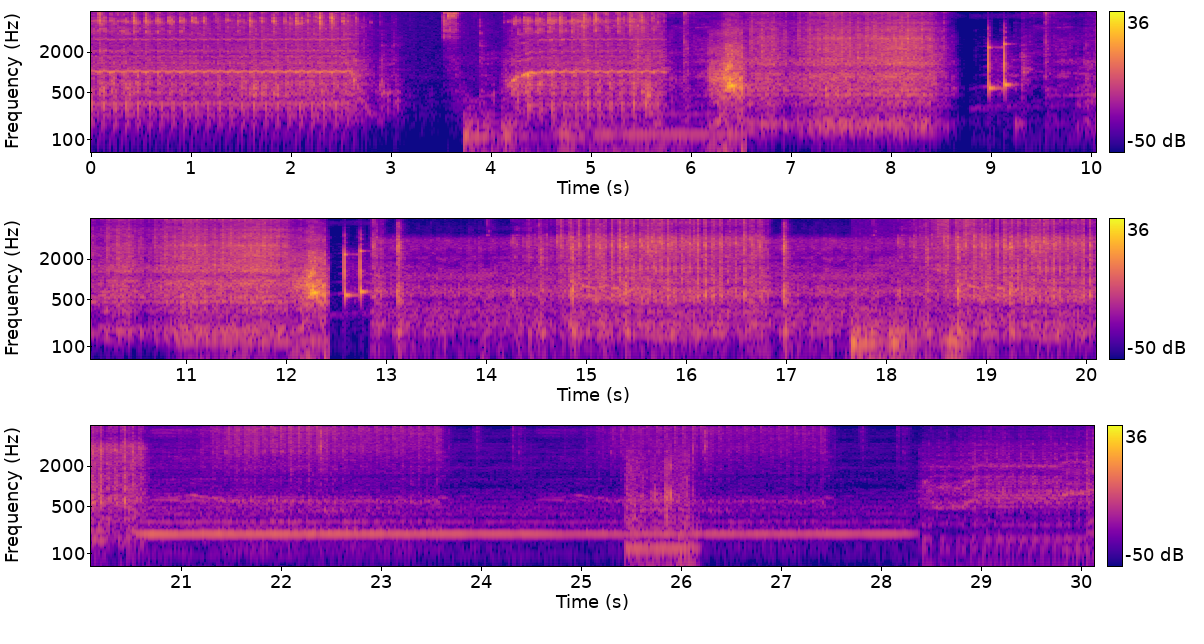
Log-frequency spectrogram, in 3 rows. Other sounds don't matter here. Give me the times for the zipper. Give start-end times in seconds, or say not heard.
5.0-6.5, 11.1-12.4, 25.4-26.2.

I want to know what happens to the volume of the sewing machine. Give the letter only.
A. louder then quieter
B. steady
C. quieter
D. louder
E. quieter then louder
C.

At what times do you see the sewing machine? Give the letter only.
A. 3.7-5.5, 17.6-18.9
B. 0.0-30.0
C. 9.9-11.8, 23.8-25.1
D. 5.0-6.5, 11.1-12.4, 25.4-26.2
B.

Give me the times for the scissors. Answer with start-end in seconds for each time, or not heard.
3.7-5.5, 17.6-18.9.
